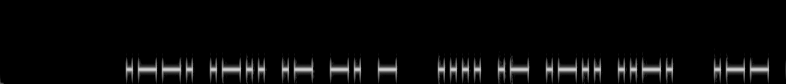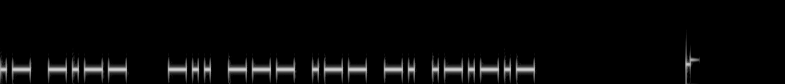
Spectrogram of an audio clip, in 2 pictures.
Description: Morse code, heard as a keyed tone, about 21 wpm, 700 Hz. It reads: PLANT HALF WAY DOWN.
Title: Sentences from Top 1000 Words - Review Part 1 - 20wpm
